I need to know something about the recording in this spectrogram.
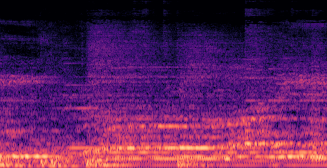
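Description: A congregation singing a gospel worship song together, led by a worship leader on a microphone, in long held notes.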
